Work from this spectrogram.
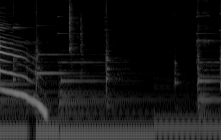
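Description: A person imitates a cat's meow with a voice sliding downward, followed by a drawn-out mewing tone, alone and close up.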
